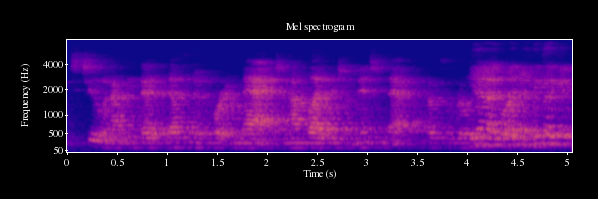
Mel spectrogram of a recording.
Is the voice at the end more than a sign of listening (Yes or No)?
Yes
